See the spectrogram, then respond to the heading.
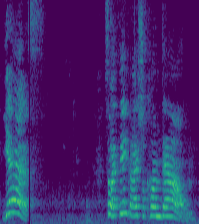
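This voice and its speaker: A woman voicing a gentle, simple-minded male teddy bear in a storybook reading, speaking in a slow, earnest loud whisper. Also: high voice, big pitch swings, voice pushed up, exaggerated voice. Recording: roomy, distant mic.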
